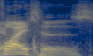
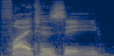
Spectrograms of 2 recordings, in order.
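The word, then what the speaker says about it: FighterZ: Yeah, and it's actually pronounced Fighters, not Fighter Z.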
